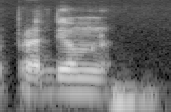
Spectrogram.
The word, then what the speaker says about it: Pradhyumna: How do you pronounce it? I said, sir, Pradyumna. And he was a Sikh. So he said, ki Pradyumna.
